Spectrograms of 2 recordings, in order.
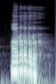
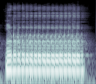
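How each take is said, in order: First: The r is trilled with a single tap. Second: The r is trilled with two taps. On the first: "Satu getaran begini" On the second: "Kalau dua"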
